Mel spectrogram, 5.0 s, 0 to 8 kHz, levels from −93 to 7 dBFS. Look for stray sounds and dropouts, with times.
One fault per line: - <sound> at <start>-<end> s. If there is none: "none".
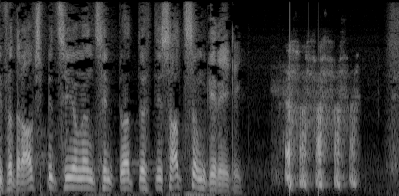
- laugh at 3.4-4.5 s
